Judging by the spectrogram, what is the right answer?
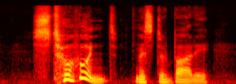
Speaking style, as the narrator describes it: laughed

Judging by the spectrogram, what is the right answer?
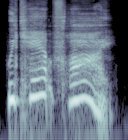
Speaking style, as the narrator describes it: Michael said quietly

